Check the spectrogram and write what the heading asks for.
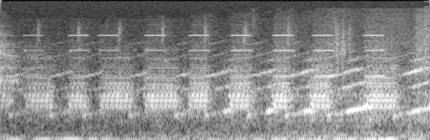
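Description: Emergency vehicle siren on a code-three response, first sounding a rapid pulsing run of short chirps, about eight a second, then starting a rising wail near the end.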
